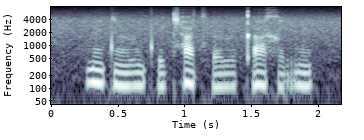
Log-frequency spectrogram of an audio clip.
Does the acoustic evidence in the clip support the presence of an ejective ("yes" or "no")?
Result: yes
